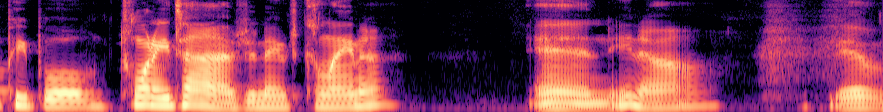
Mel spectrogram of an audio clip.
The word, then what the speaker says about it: Kalana: My mother named me Kalana. Kalana. That's how I say it. And that is how it's pronounced.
